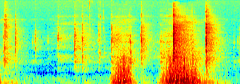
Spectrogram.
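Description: Typing on a computer keyboard: a few faint key taps, then two louder clatters in the second half.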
